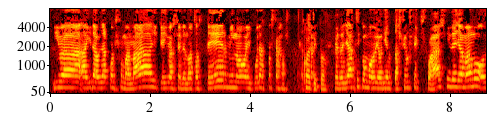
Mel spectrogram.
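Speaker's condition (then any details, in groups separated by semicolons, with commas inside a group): Cleft lip and palate; since early childhood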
